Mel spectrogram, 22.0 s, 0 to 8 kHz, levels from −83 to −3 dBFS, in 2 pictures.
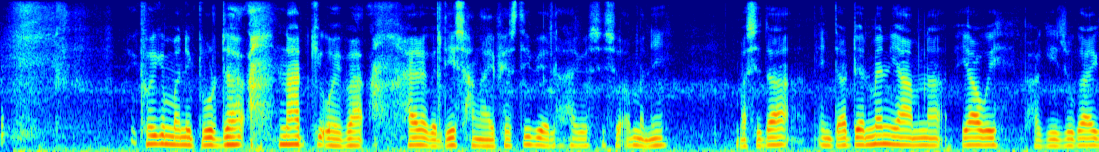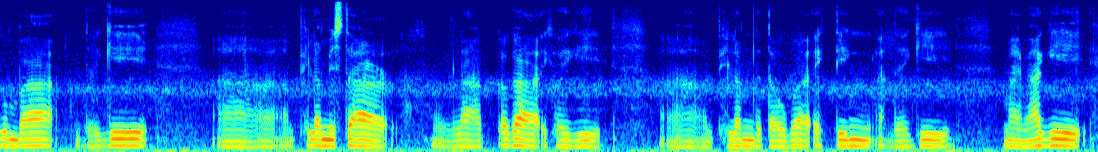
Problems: constant background noise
